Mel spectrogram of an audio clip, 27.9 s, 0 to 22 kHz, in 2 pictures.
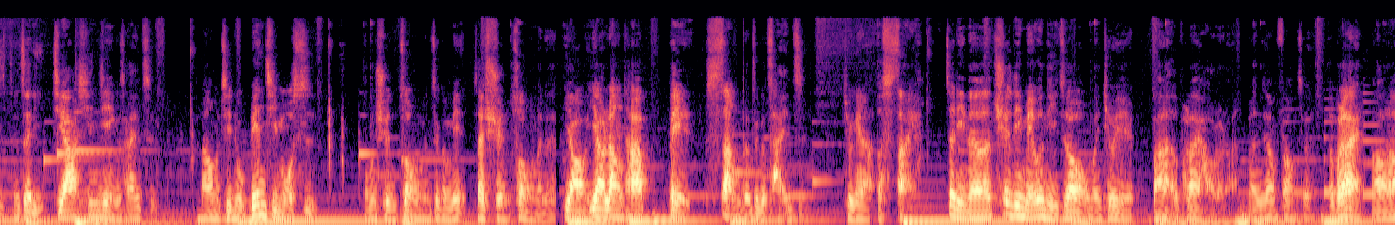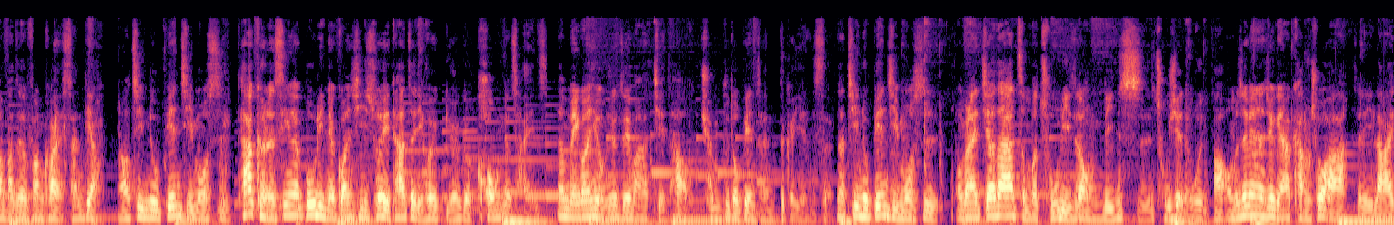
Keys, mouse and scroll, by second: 1.5 middle click, 1.8 Tab, 2.8-3.2 scroll up 2, 3.2 3, 3.5 click, 3.9-5.0 middle drag, 5.0 click, 6.0-8.7 scroll down 1, 8.7 click, 9.0 scroll down 2, 9.3-10.5 shift+middle drag, 10.5 click, 10.8 click, 11.5 click, 12.4 click, 13.3 middle click, 13.7 click, 14.0 click, 14.4 x, 14.8 scroll up 4, 15.0 middle click, 15.0 Tab, 15.8 middle click, 16.1 scroll down 2, 16.2-17.5 middle drag, 17.5 click, 17.8 click, 18.0 click, 19.2-20.3 middle drag, 20.3 click, 20.7 middle click, 21.7 click, 21.9 middle click, 22.2 Tab, 22.7 middle click, 22.9-23.5 scroll up 2, 23.3 middle click, 23.5 middle click, 23.8-24.2 scroll down 2, 24.4 middle click, 24.7-25.0 scroll up 3, 25.0-26.8 middle drag, 26.8 ctrl+r, 27.5-27.8 shift+middle drag.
